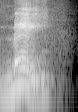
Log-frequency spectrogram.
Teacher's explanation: if you keep saying may and you touch your nostrils, you'll notice that the airflow is coming out of your nostrils as well. But when you say bay, this does not happen with the first sound.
